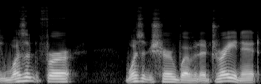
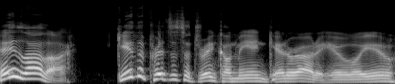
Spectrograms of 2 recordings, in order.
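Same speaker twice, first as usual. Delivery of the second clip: pretend drunk voice, feigned drunken speech; 3 semitones higher than usual. Speaking to Lala about the princess, doing a fake drunk voice. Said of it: "keep doing the drunk voice".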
